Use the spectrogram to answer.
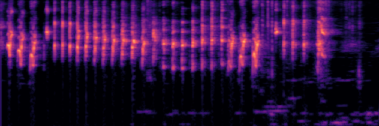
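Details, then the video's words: Long-tailed shrike, trotol style on a training recording for competition birds: a dense, rapid, high trill of clicking notes running nearly three seconds before stopping abruptly. "MASTERAN TROTOL CENDET JUARA"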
